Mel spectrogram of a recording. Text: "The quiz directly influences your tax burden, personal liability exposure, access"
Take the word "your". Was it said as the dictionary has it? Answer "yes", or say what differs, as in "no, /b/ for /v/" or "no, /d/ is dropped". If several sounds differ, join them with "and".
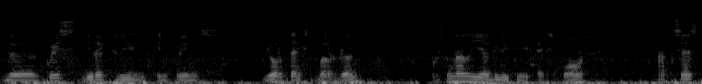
yes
